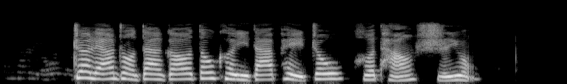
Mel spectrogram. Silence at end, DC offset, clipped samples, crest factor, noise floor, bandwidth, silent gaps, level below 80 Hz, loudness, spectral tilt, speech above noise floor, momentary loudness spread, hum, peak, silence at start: 0.9 s; under 0.1%; under 0.1%; 12 dB; -74 dBFS; 7.4 kHz; none; -58 dBFS; -13 LUFS; -5 dB/octave; 61 dB; 6 LU; none; 0 dBFS; 0.75 s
